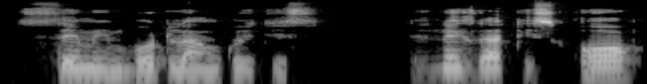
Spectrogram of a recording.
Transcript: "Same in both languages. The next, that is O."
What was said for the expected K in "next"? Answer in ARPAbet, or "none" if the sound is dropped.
K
